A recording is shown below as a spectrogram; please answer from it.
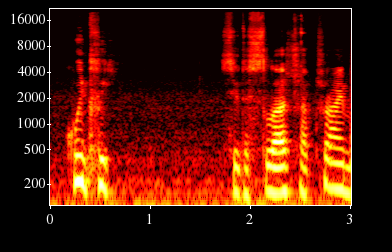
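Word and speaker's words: itzcuintli: i so it be it's Queen sorry it's quintly see the slush I'm trying my best so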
